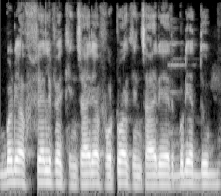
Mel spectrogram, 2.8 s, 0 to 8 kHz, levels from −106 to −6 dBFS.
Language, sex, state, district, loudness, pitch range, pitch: Rajasthani, male, Rajasthan, Churu, -14 LUFS, 115-130 Hz, 125 Hz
